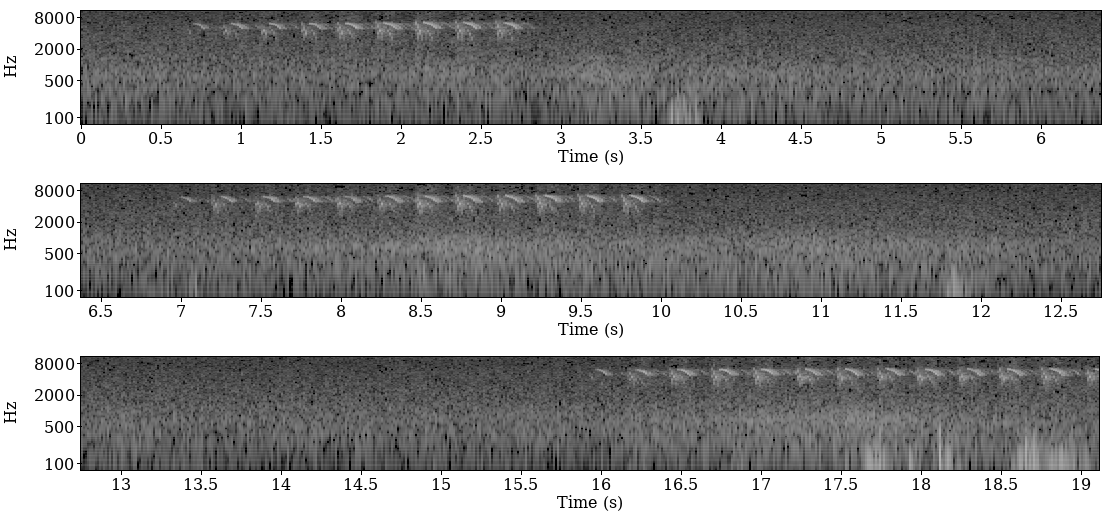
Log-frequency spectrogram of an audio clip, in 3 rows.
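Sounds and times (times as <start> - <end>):
steady background hiss: 0.0 - 19.0
water pipit calling with rapid high chirps: 0.6 - 2.9, 6.9 - 10.1, 15.9 - 19.0.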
